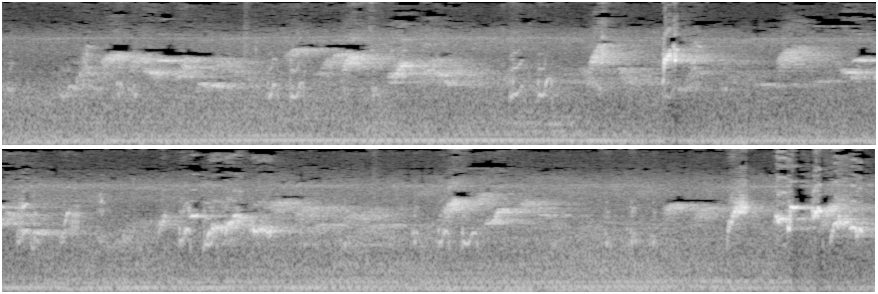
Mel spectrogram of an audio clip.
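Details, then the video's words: Red-whiskered bulbul in competitive morning song for voice training. Clusters of warbled, fluty whistles separated by short pauses, with a few sharp high clicks. "Chào Mào Hót Đấu - Chào Mào Hót Sáng Luyện Giọng Kích Bổi Hót Đấu Căng Lửa"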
